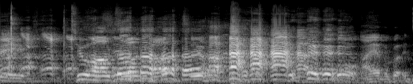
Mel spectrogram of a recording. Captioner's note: laughter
